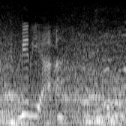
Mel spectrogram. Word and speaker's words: birria: Birria is how you say it correctly, but they have a birria taco truck.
